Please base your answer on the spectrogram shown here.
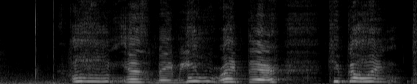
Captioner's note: moaning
